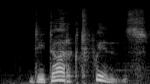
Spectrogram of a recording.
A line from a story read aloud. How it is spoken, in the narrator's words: she whispers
